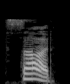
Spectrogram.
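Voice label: "sawed", English, British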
